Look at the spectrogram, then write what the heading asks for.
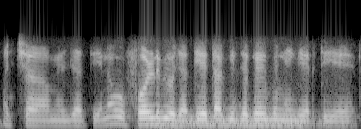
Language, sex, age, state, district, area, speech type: Hindi, male, 18-30, Rajasthan, Nagaur, rural, conversation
